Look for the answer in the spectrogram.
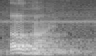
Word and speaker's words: Ohain: The first one, started by a young graduate from Göttingen, called Hans von Ohain, spelled H-A-I-N, pronounced Hein, Ohain.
